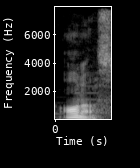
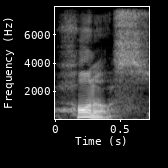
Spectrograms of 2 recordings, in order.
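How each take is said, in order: First: The name begins directly with a vowel sound. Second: The name begins with an audible H sound.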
